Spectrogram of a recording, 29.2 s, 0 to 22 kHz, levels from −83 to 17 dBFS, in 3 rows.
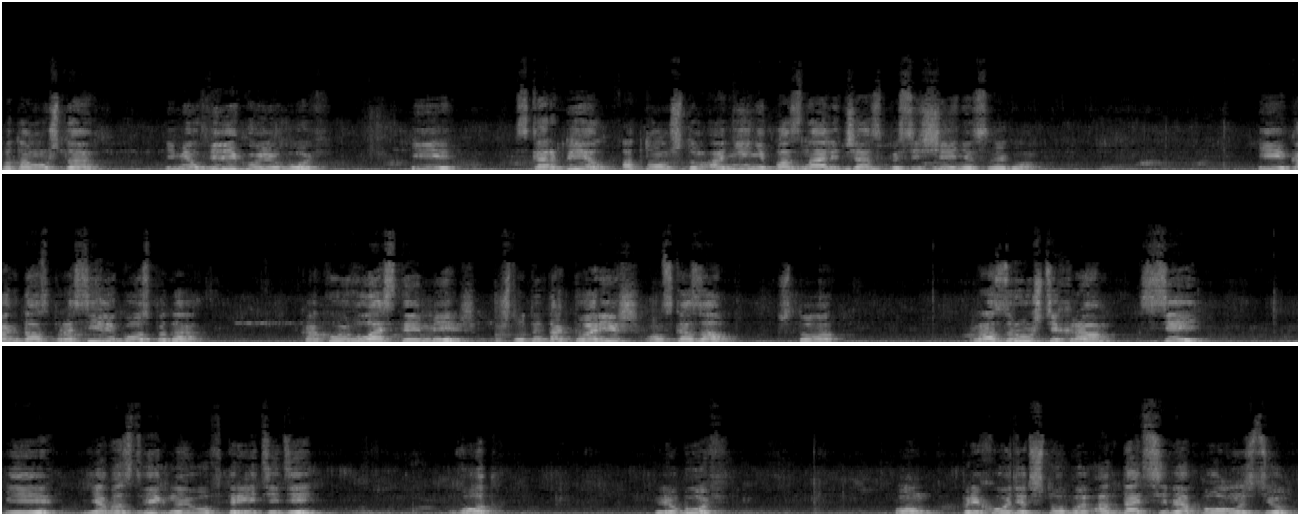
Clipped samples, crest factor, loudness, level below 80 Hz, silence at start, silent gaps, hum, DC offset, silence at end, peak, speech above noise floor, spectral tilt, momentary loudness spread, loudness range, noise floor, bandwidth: under 0.1%; 20 dB; -25 LUFS; -46 dBFS; 0 s; none; none; under 0.1%; 0 s; -6 dBFS; 23 dB; -5 dB/octave; 17 LU; 4 LU; -48 dBFS; 12.5 kHz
